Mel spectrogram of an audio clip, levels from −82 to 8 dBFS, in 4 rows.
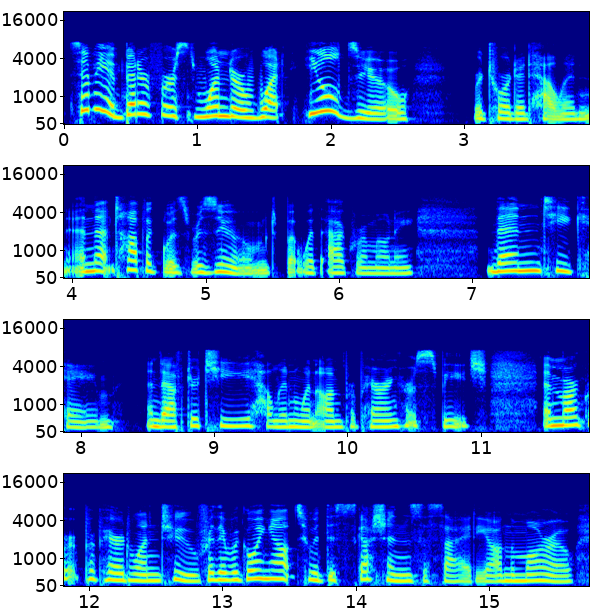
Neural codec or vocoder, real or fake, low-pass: none; real; 7.2 kHz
